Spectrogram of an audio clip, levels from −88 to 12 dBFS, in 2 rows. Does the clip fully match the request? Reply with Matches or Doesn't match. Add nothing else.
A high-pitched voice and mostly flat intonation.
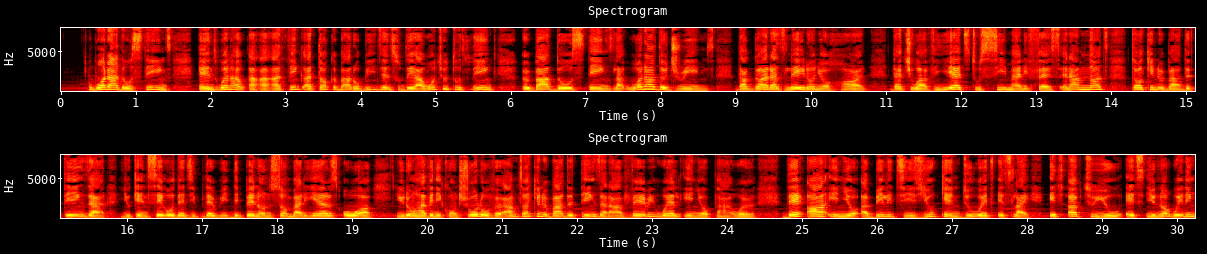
Matches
